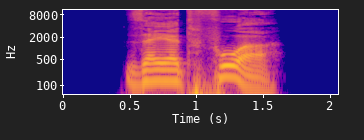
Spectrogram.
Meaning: second-person plural subjunctive II of vorsehen
- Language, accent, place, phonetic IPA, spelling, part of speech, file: German, Germany, Berlin, [ˌzɛːət ˈfoːɐ̯], sähet vor, verb, De-sähet vor.ogg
